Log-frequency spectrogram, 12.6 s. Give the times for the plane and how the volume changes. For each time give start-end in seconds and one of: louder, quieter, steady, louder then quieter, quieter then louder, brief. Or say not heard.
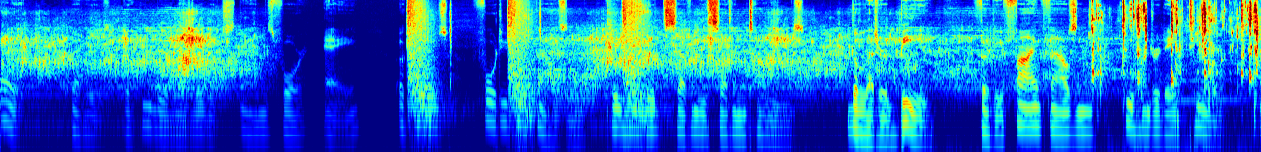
0.0-2.8 brief
5.2-12.5 quieter.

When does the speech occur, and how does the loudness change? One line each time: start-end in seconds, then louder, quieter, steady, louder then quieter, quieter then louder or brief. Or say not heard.
0.0-12.5 louder.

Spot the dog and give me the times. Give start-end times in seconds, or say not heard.
10.8-12.5.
